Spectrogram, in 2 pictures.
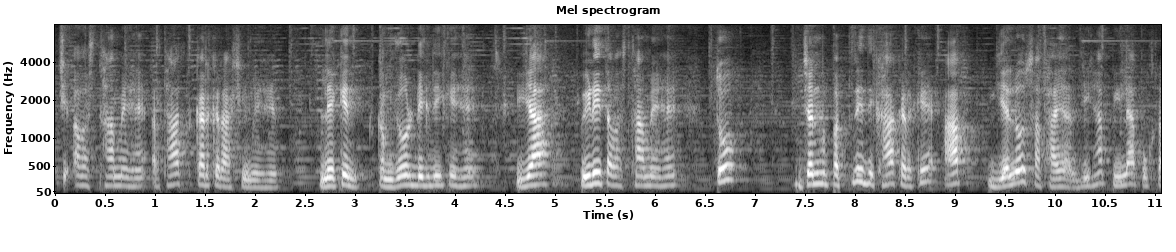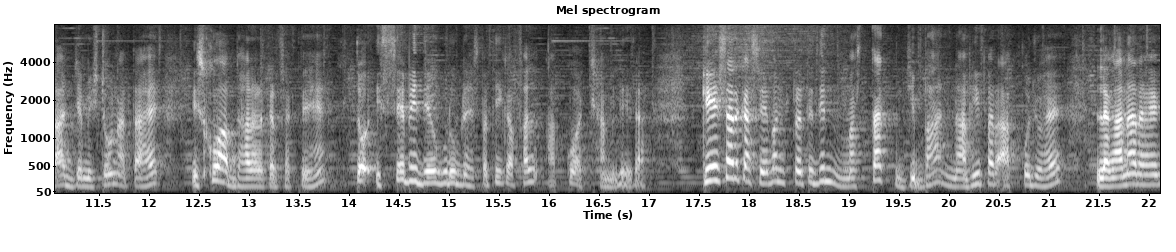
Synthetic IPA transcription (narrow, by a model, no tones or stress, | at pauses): ʊt͡ʃɐʋəst̪ʰamẽɦɛ̃ʔɐ̰ɾt̪ʰaːt̪kɐɾkɾaːʃimẽɦɛ̃ː | leːkɪnkɐmd͡ʒoːɾɖɪɡɾikeɦɛ̃ | japiːɽɪt̪ɐʋəst̪ʰamẽɦɛ̃ | t̪o | d͡ʒɐnməpət̪ːɾid̪ɪkʰakɐɾkeʔaːpjelosɐpʰaːjəɾd͡ʒɪɦãpiːlapʊkʰɾa̰ːd͡ʒd͡ʒɐmɪsʈoːnaːt̪aɦɛ | ɪskoaːp̚d̪ʱaːɾəɽ̃kɐɾsɐk̚t̪eɦɛ̃ | t̪oʔɪsːebʱid̪eːʋəɡɾuːbɾɐɦəspət̪ikapʰɐla̰ːp̚koɐtːʃʰamɪlḛːɡa̰ː | keːsəɾkaseːʋənpɾɐt̪ɪd̪ɪnmɐst̪əkd͡ʒɪbʱːanaːbʱipɐɾa̰ːp̚kod͡ʒoːɦɛ | lɐɡaːnaɾɐɦeːɡa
